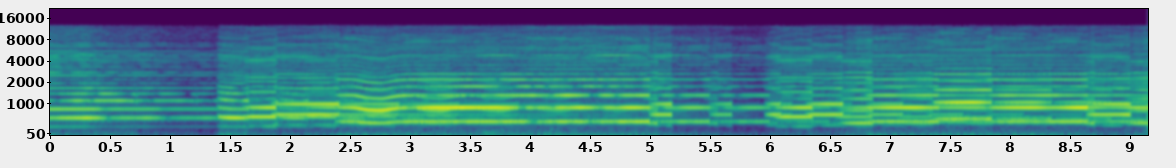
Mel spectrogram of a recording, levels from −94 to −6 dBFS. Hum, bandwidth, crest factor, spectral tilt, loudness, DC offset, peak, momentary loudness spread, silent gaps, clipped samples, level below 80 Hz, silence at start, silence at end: none; 13 kHz; 12 dB; -1 dB/octave; -17 LUFS; under 0.1%; -4 dBFS; 13 LU; none; under 0.1%; -54 dBFS; 0 s; 0 s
